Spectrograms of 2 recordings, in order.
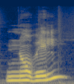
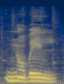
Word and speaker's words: Nobel: Recordemos que el apellido se escribe, por supuesto, con B alta y que se pronuncia siempre en agudo. No es el premio Nobel, como decimos muchos, uh-huh, muchas veces, sino el premio Nobel, ¿eh? Es una palabra aguda, y así recomiendan las academias que se pronuncie, ¿no? Respetando la pronunciación sueca del apellido de Alfred Nobel, ¿verdad? – Nobel.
